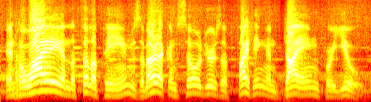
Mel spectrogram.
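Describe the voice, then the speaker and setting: A man's voice: fairly high pitch, expressive, fast talker, fairly bright tone, soft background music. A man announcing on 1940s radio in a formal, emphatic scripted style. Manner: emphatic, formal sales delivery. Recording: muffled old radio broadcast.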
